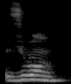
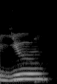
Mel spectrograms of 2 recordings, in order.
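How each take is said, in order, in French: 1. Le nom commence par un son semblable à z. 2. Le nom commence par un son semblable à y. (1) "c'est la prononciation dans le nord" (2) "dans le sud, c'est Yung"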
